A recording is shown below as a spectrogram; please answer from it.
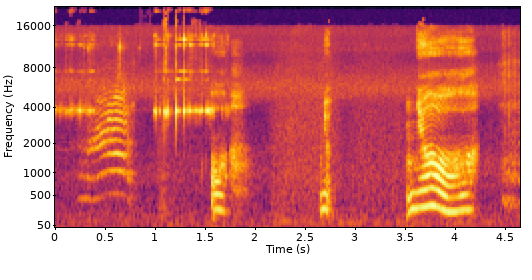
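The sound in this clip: A house cat curled up on a person's stomach meows a few times: high, wavering cries with shorter mews in between, and a longer, louder meow near the end.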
